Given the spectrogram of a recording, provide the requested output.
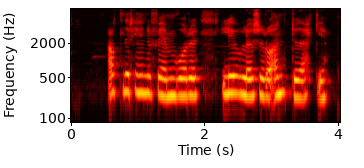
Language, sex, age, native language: Icelandic, female, 11, Icelandic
